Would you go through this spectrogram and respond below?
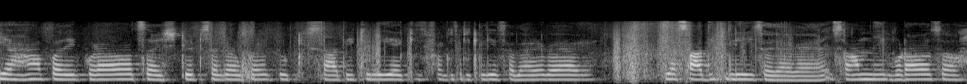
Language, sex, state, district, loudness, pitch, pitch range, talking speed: Hindi, male, Bihar, Sitamarhi, -18 LUFS, 225 Hz, 220-230 Hz, 200 wpm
